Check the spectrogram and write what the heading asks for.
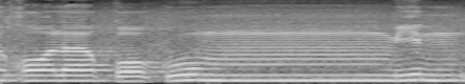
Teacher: Ini hukum bacaan idgham mimi namanya, ya. Mim bertemu dengan huruf mim namanya idgham mimi, ya. Dibaca dengung yang lama.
